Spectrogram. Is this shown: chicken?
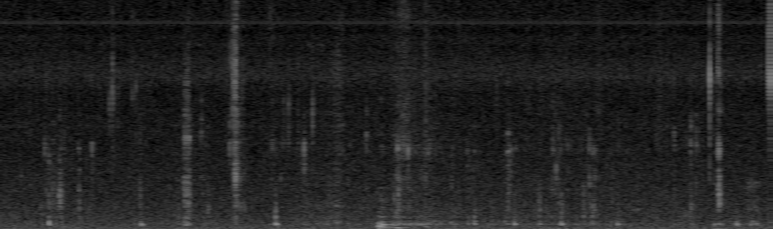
no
